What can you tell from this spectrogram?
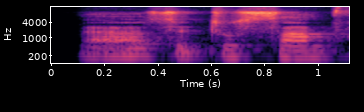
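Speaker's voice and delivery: usual speaking voice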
